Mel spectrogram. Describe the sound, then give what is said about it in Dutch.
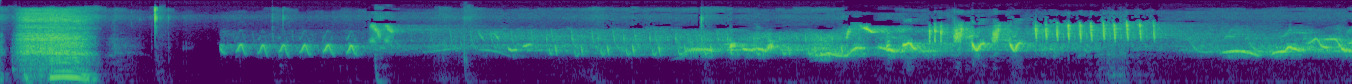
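Birds singing in quick high chirps and trills. After a short opening burst, the calls overlap and build into a dense, continuous chorus at moderate loudness. “Het is wel toepasselijk om nu de vogels erbij te halen. Ja, inderdaad. Ja, ja, want dit is het geluid van je jeugd.”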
